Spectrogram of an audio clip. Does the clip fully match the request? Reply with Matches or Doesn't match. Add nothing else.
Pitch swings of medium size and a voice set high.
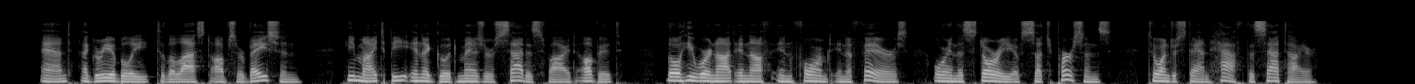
Doesn't match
